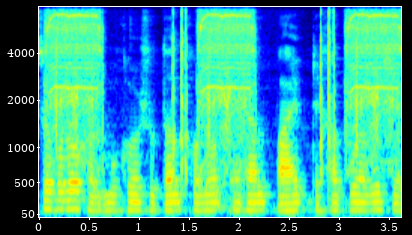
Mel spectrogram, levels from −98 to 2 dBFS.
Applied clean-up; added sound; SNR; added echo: none; Camera; 0 dB; reverberation time 0.5 s.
